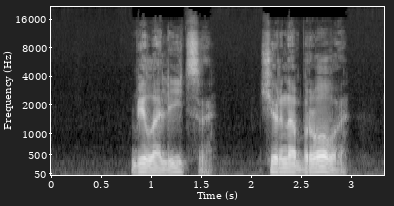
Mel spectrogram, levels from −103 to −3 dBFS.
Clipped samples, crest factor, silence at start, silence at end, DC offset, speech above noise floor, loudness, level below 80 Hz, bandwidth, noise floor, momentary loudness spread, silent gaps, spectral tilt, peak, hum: under 0.1%; 18 dB; 0.8 s; 0.4 s; under 0.1%; 43 dB; -21 LUFS; -52 dBFS; 19.5 kHz; -63 dBFS; 11 LU; none; -4 dB/octave; -4 dBFS; none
